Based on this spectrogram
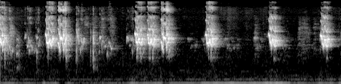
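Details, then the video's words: Cheerful pet budgerigars produce loud raspy chirps and squawks in bursts about once a second, with a steady low hum in the background. "Happy Parakeets Chirping Sound #budgies Singing, Playing"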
